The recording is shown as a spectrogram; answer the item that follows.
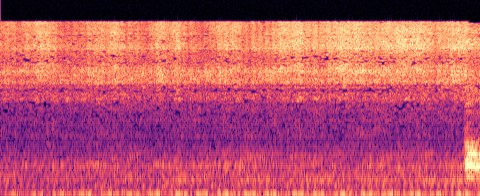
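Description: Steady low hum with an even hiss over it, the background drone of refrigerators and a fish tank running.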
